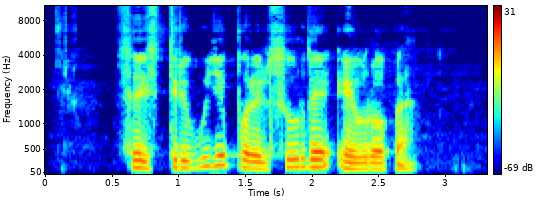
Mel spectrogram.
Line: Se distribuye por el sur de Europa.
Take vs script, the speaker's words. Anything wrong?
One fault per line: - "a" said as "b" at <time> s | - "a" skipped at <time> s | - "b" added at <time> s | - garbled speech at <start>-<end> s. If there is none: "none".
none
